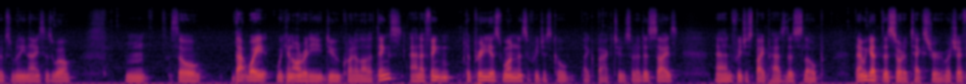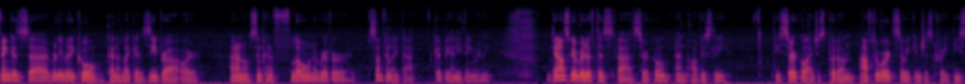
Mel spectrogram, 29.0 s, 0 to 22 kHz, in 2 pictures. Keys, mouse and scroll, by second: 2.4 typing, 3.4-3.9 middle drag, 7.6-9.2 drag, 11.2 click, 12.7 click, 23.1 click, 24.0 click, 24.3 middle click, 24.7-25.1 drag, 26.5 click, 27.4 click, 27.8 typing.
